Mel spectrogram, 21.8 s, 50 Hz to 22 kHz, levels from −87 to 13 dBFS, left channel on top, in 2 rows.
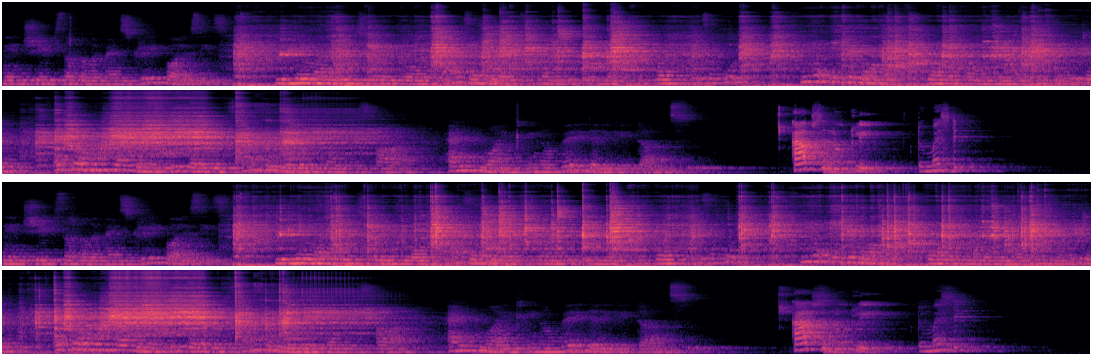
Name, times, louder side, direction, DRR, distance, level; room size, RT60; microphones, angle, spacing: voice 1, 0.0-2.1 2.7-7.4 8.0-8.8 9.2-14.9 15.3-17.7, equal, 20° right, -9 dB, 1.9 m, -33 dB
Screech, 2.3-7.0 7.3-14.7, right 3 dB, 65° right, 1.2 m, -26 dB
voice 2, 18.6-19.6 20.0-20.4, left 4 dB, 85° left, 3 dB, 1.0 m, -29 dB
6.0 x 4.7 x 6.5 m, 1.1 s
head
